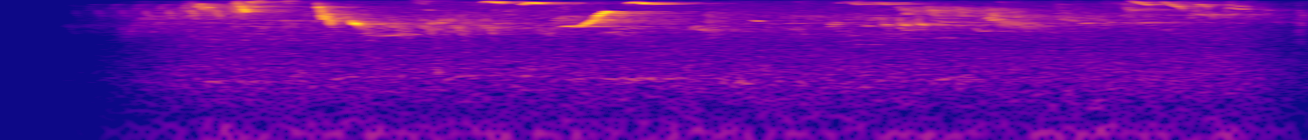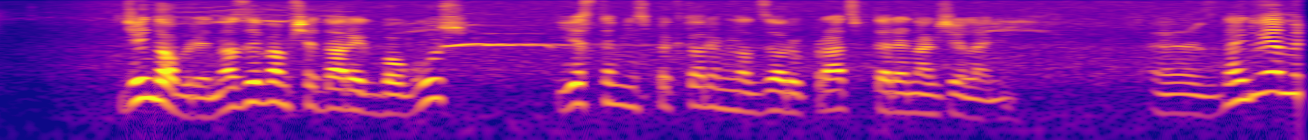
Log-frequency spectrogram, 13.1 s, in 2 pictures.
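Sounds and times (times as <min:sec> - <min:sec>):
songbirds whistling and chirping: 0:08.6 - 0:09.7.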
